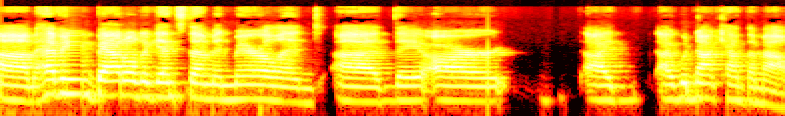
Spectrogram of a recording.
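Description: A woman with an American accent speaks in an ordinary speaking voice at a medium pitch. Her pace is fairly slow and her intonation fairly even. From US Midwest, Toledo Ohio. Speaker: sports betting industry advisor. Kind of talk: interview. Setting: livestream.

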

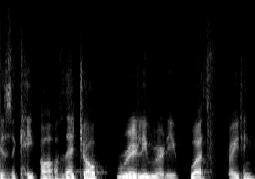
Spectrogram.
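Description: With a British accent, a man talks at a fairly quick pace in a dry, close sound with no echo. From UK. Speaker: service designer and podcaster. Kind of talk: casual interview chat.

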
